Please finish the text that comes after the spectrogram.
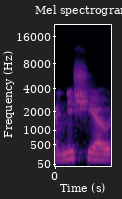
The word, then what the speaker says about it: Initio: And for today, I have none other than Rehab by Initio. Or Initio, depending on how you want to pronounce it.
